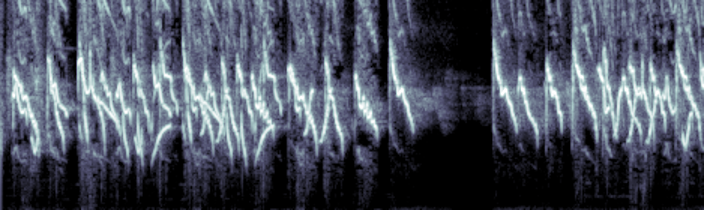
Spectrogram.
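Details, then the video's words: Japanese white-eye song played as a lure to provoke other white-eyes into singing: rapid, dense high twittering of sweeping whistled notes in quick bursts, a brief pause near the middle, then renewed chattering. "Pancingan Super Gila Sparing Patner,ampuh buat pancingan Semua jenis burung pleci pemicu andernalin"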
